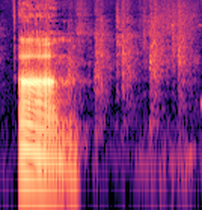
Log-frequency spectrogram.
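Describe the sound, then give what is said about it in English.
A dog lets out one loud, drawn-out whine, its pitch sliding downward over about a second, followed by faint, quiet talking in the background. “The dogs are dogs are whining.”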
